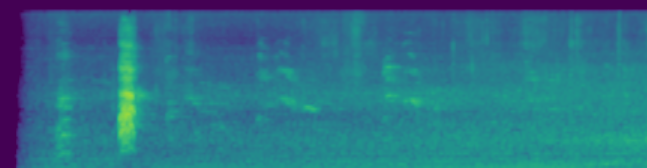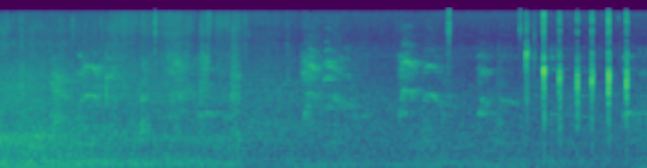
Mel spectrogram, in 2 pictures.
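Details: Spitz named Kiryusha gives a single sharp, loud bark near the start, followed by steady low rumbling background noise and a few faint ticking clicks near the end.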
